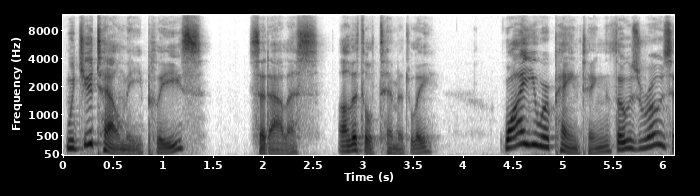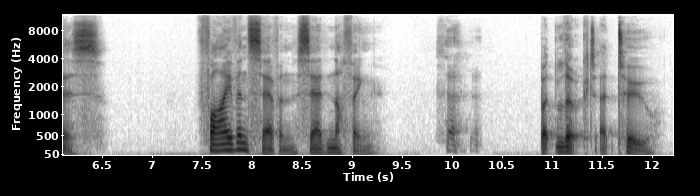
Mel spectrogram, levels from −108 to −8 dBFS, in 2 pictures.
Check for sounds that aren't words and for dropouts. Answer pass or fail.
fail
